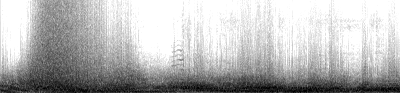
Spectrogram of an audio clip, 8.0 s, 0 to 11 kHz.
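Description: F/A-18 fighter jet's engines at high power during a flyby: a loud, steady jet noise. A sharp high hiss swells in about half a second in and fades out around three seconds, leaving a lower, continuous rumble.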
